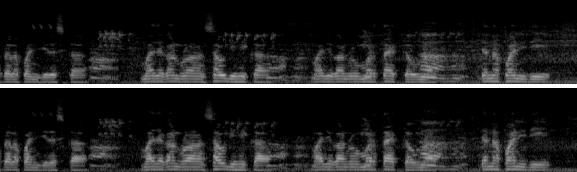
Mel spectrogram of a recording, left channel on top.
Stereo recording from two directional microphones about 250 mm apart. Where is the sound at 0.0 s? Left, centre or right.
Centre.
